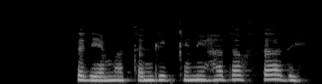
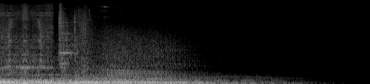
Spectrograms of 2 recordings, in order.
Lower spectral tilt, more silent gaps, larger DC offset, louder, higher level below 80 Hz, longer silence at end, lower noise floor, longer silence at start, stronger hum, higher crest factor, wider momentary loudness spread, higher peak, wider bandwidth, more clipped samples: first, -9.5 dB/octave vs -5.5 dB/octave; neither; neither; about the same, -29 LUFS vs -29 LUFS; second, -70 dBFS vs -32 dBFS; second, 0.2 s vs 0.85 s; first, under -90 dBFS vs -74 dBFS; first, 0.8 s vs 0 s; neither; about the same, 14 dB vs 14 dB; second, 6 LU vs 19 LU; about the same, -16 dBFS vs -14 dBFS; second, 5.4 kHz vs 19 kHz; neither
